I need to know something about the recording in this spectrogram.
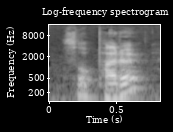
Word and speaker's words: sofa: 소파를 조금 발음만 다르게 하면 되죠.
